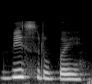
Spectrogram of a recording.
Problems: background sounds at intervals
